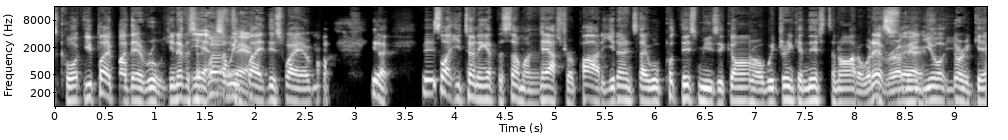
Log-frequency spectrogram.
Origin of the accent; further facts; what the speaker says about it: Australia; moved away as an adult; I was, born and raised in Australia. I went backpacking for 6 weeks about 25 years ago and I never went home to live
